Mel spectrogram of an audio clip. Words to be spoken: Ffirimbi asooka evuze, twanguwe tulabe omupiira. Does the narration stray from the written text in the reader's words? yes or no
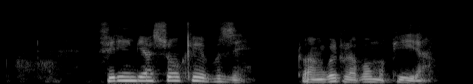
no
